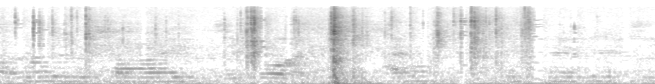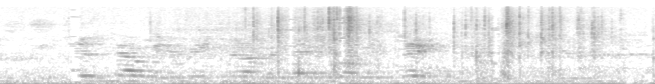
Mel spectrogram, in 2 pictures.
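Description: Foil trading-card pack being handled and torn open, with crinkling and a sharp crackle about a second and a half in, under a faint low voice.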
